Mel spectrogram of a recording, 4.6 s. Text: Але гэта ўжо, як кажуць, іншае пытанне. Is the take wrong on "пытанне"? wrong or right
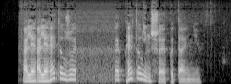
right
